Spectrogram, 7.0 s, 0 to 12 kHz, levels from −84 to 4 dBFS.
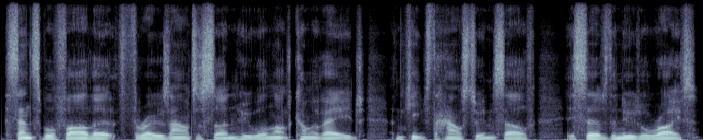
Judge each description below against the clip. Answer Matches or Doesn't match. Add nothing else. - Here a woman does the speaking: Doesn't match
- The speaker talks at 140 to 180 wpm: Doesn't match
